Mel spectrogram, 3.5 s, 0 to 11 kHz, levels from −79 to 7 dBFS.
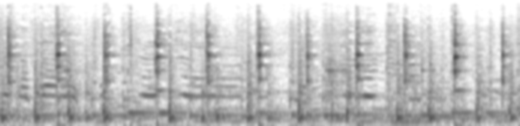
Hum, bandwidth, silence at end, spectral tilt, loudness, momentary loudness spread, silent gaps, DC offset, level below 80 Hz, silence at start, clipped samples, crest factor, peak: none; 10.5 kHz; 0 s; -3.5 dB/octave; -24 LUFS; 7 LU; none; under 0.1%; -50 dBFS; 0 s; under 0.1%; 24 dB; -2 dBFS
